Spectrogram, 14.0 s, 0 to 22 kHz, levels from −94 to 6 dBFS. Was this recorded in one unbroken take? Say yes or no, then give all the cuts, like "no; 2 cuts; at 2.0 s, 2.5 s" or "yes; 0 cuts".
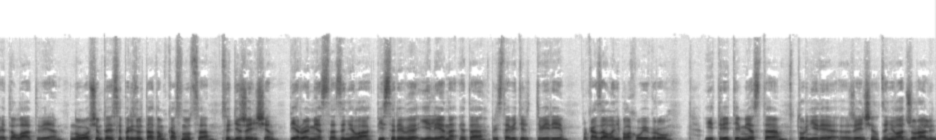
no; 2 cuts; at 1.0 s, 10.5 s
